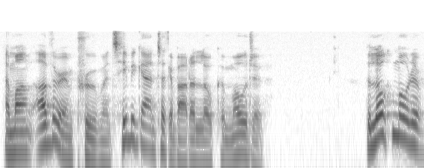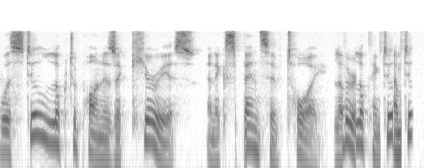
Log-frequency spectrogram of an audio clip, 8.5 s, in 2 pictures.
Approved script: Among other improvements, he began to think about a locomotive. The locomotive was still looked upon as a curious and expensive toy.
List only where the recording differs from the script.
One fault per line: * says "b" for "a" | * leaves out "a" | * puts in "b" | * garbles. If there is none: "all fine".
* leaves out "think"
* garbles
